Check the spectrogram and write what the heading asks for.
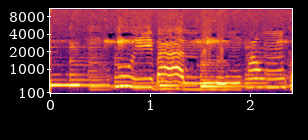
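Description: Tày Then folk song music: a melody of held notes that step up and down, with plucked-string accompaniment.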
